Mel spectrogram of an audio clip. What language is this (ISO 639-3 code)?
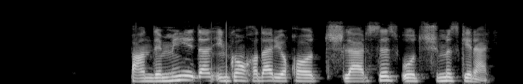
uzb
